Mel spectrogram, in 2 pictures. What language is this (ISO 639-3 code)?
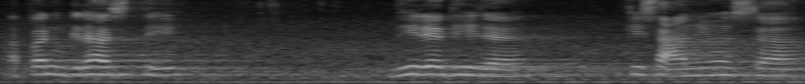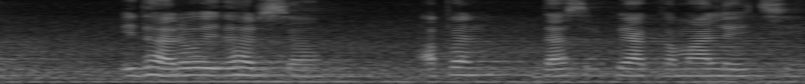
mai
